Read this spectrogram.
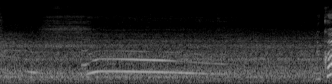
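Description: A young woman hums a long falling note close by.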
